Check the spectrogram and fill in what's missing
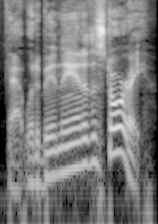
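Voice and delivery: ordinary delivery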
